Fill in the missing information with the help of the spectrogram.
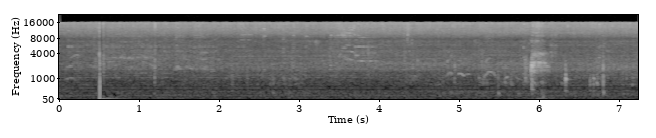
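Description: Chicken liver and gizzard adobo simmering in a frying pan: a faint, steady sizzle with small scattered pops, and a single sharp knock about half a second in.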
